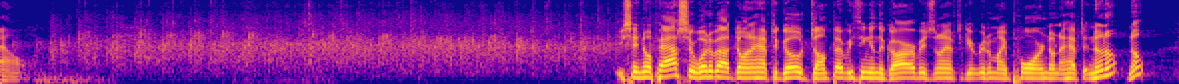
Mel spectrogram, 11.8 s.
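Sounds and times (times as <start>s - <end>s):
speech: 0.0s - 0.6s, 6.2s - 11.5s
audience applause: 0.3s - 8.6s.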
